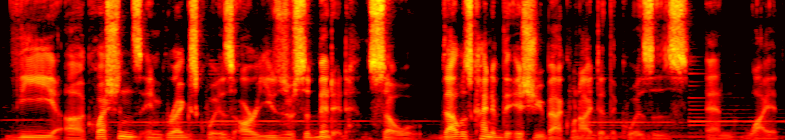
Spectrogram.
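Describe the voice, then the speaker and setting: Low-voiced man rambling about a game. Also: measured pace, hardly any pauses, bright, forceful tone, faint music behind. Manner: rambling, with fillers and restarts. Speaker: channel host. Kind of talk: casual gaming commentary.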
